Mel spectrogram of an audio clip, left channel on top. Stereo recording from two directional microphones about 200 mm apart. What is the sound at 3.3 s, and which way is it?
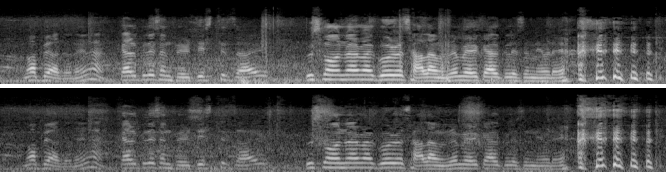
Speech, 5° right (ahead or behind).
